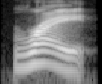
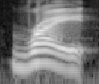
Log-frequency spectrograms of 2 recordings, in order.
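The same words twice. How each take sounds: First: The pitch falls steeply, sounding annoyed. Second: The same.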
